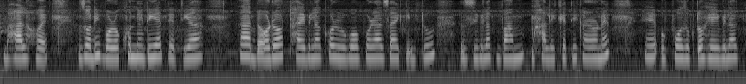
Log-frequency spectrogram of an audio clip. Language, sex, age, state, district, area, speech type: Assamese, female, 45-60, Assam, Dhemaji, rural, spontaneous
